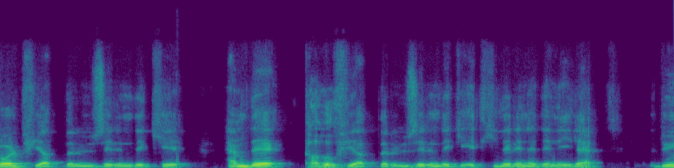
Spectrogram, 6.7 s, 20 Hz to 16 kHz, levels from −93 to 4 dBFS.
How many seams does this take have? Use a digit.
0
